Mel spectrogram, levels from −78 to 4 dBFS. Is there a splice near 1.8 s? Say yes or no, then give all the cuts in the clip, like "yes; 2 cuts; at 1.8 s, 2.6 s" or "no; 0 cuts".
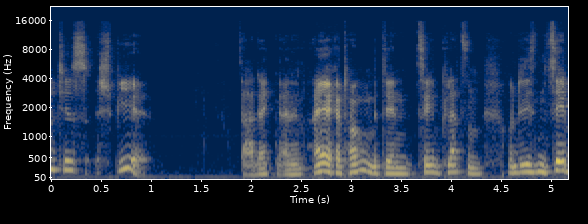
no; 0 cuts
